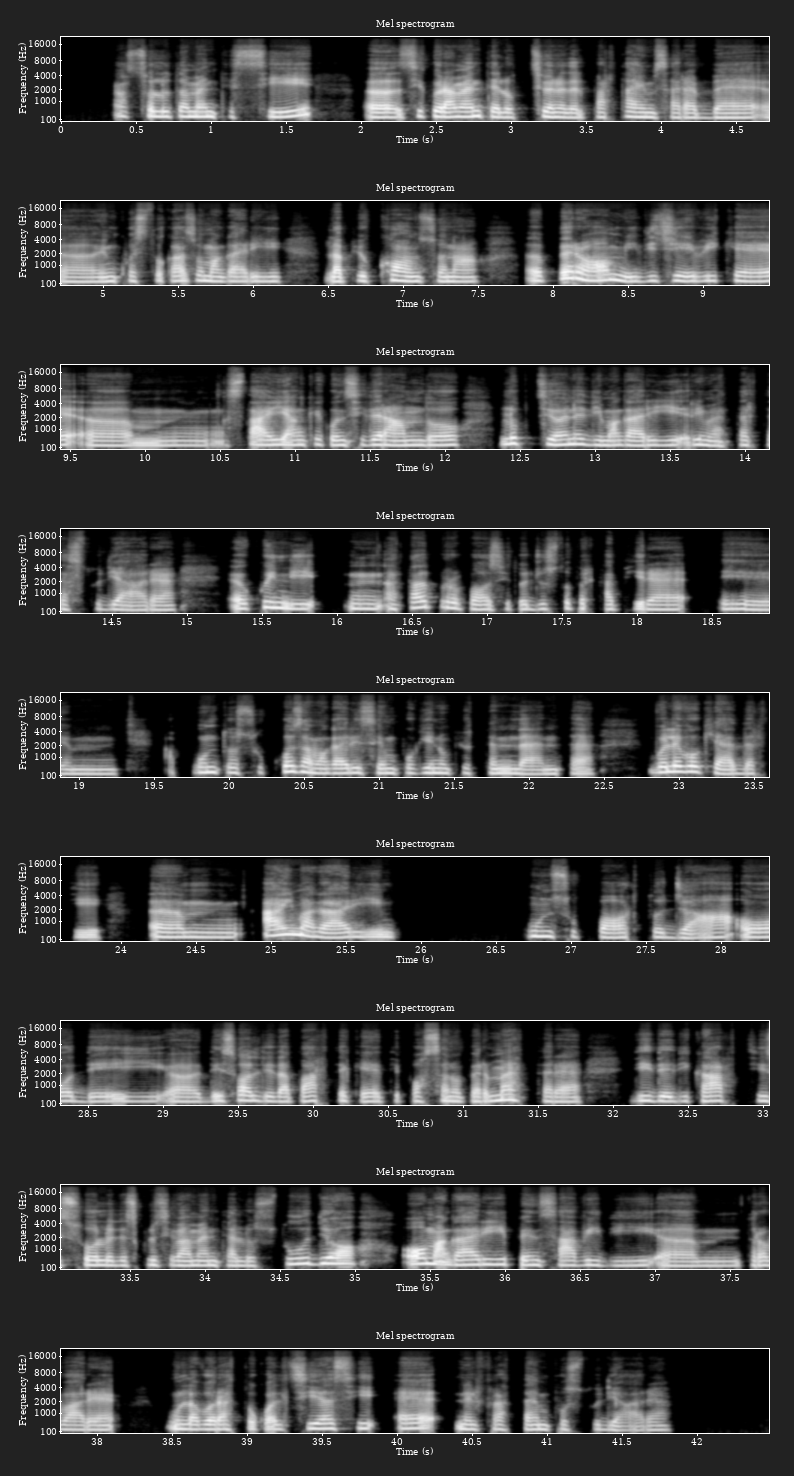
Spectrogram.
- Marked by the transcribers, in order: none
- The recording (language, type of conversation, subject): Italian, advice, Dovrei tornare a studiare o specializzarmi dopo anni di lavoro?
